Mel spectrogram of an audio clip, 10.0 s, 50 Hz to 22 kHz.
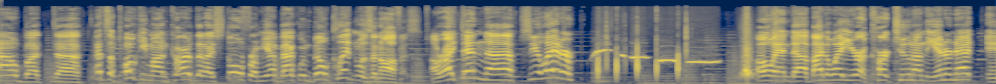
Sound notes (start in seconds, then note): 5.9 whistling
